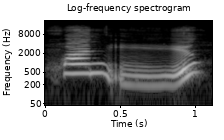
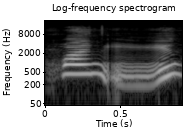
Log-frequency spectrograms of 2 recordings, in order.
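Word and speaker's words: 欢迎: 환영하다 더 쉬운게 나왔네요 한국어 발음이랑 굉장히 유사한 거예요 환 이잉 이었죠 환영이 아니라 환잉 환잉 환 합니다 환영하다 자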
